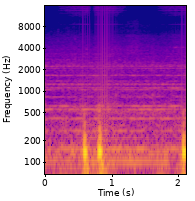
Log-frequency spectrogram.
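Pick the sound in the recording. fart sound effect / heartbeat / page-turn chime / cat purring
heartbeat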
